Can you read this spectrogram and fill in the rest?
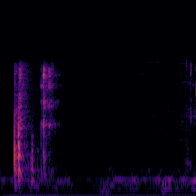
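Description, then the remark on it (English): Dice clatter onto a hard surface with two quick, sharp clicks, one die landing on the floor, then settle into near silence with only a faint rattle toward the end. “One of my dice landed on the floor, so that just don't count.”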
